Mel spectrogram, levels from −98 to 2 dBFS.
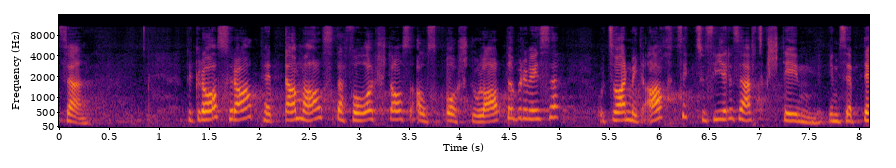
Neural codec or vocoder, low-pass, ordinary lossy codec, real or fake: codec, 24 kHz, 3 kbps, HILCodec; 10.8 kHz; none; fake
